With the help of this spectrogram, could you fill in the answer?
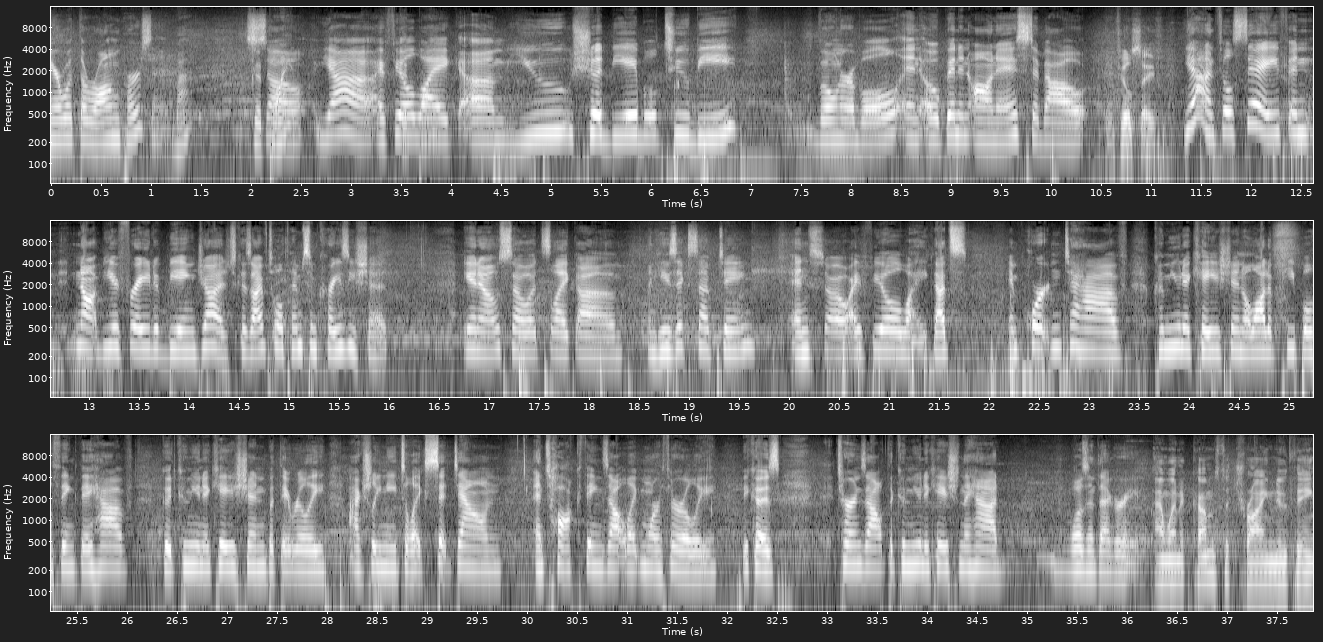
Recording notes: Join us on location at Hedonism II Resort on Negril Beach, chatting with some open-minded guests who are on their first visit to Hedo together.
